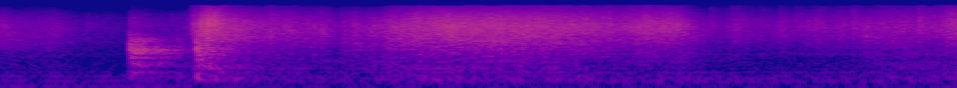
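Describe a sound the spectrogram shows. Plastic wrap crinkles and rustles against leaves.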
